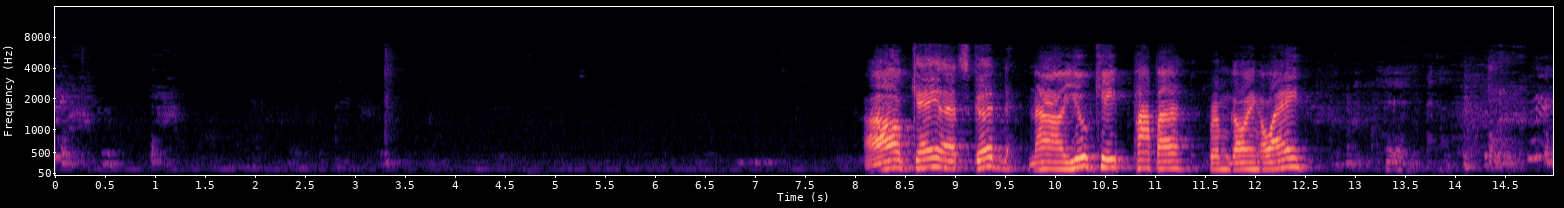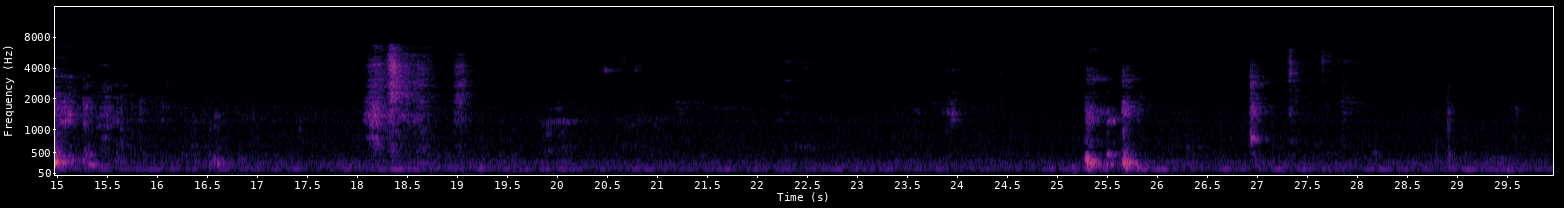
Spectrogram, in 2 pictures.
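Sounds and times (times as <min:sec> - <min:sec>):
throat clearing: 0:00.0 - 0:01.4, 0:12.8 - 0:15.6, 0:25.2 - 0:26.0
people coughing: 0:00.0 - 0:01.5, 0:12.6 - 0:15.8, 0:25.2 - 0:26.1
speech: 0:08.1 - 0:12.6.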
